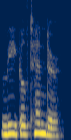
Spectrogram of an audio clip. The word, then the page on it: legal tender: American English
